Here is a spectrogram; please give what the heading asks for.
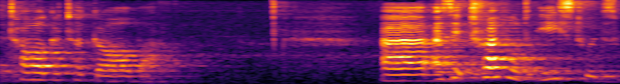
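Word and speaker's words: Tathāgata: known as Tatar Gara it took me a long time to learn how to say that and in fact I've just been told I've been saying it wrongly for a long time so to Target Gara uh as it traveled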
